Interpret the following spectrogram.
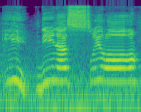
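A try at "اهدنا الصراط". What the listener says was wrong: سی نہیں صاد، اہدنا الصراط، نصراط، یہاں حمزہ ہے مضبوطی سے، آگے پھر ہا ہے، چونکہ حمزہ اور ہا کا مخرج ایک ہی ہے، ایک ہی جگہ سے یہ دونوں حروف ادا ہوں گے۔ اہدنا الصراط، صراط،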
